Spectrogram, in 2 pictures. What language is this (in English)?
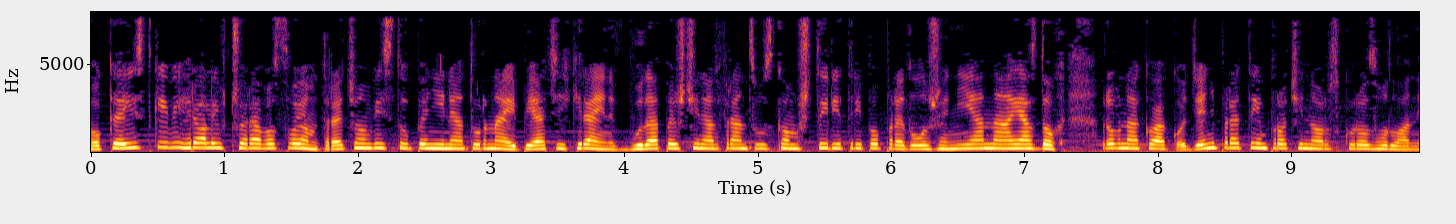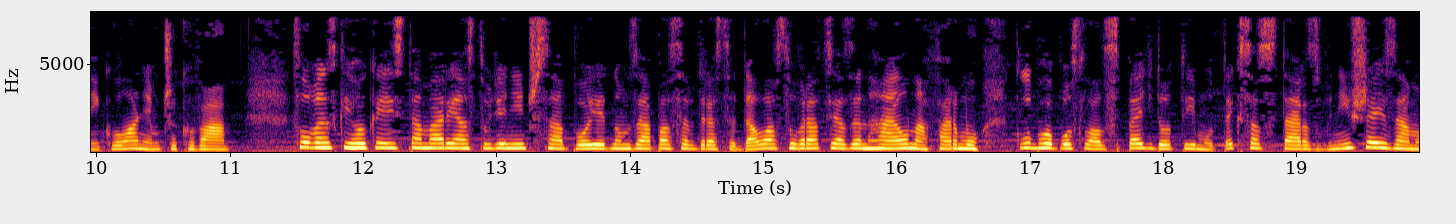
Slovak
